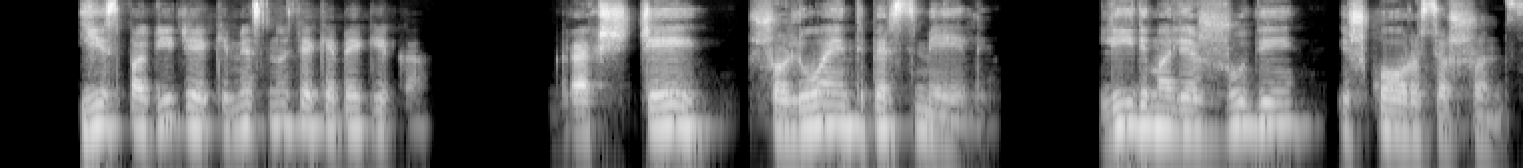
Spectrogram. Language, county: Lithuanian, Klaipėda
